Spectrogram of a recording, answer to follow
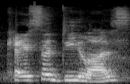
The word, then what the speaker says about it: quesadillas: But I know you like your hamburgers and quesadillas. Did I say it right this time? Quesadillas. The L's are silent.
